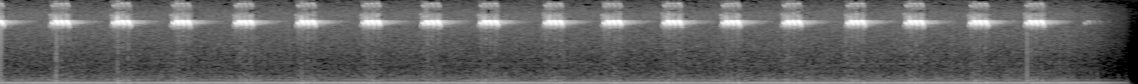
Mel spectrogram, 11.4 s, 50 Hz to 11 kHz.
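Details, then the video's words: A cricket chirps at night in a regular rhythm of high trilled bursts, roughly one every 0.6 seconds, until the sound fades out at the end; a faint low hum persists. "SONIDO DE LA NOCHE | grillos"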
